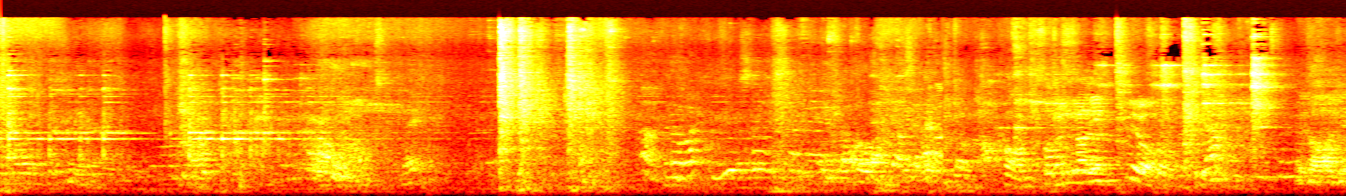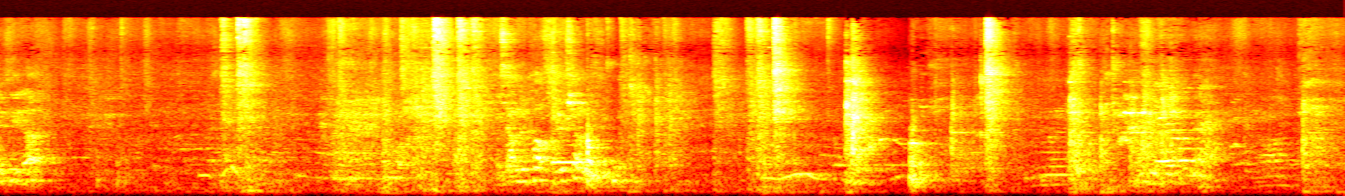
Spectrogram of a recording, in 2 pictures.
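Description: Weight plates on a barbell clank.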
